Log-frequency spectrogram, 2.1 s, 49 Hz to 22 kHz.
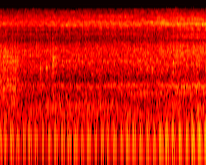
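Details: Fuel-injected motorcycle that stalled with codes 7 (EOT) and 52 (CKP), after repairing the broken EOT 5V signal wire and replacing the CKP sensor: steady even single thumping idle, no misses, stumbles or rattles; running cleanly.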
